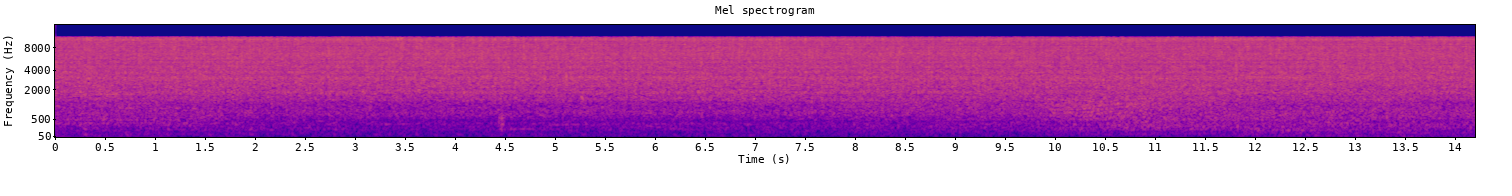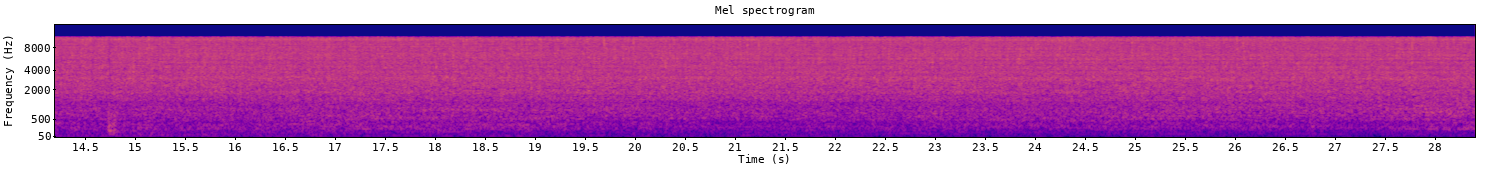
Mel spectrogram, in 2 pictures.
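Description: Shallow creek water running over pebbles, a steady rushing that swells a little about ten seconds in. Two brief sharp clicks cut through it, the louder one about fifteen seconds in.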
